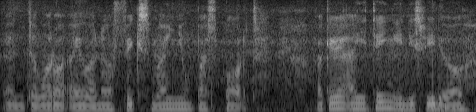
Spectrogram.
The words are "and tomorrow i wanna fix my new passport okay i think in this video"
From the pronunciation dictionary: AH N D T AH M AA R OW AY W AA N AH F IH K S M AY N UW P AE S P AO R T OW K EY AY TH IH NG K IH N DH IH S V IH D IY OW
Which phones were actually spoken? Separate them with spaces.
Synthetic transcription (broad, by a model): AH N T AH M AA R OW AY W AA N AH F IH K S M AY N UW P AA S P AO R T OW K EY AY T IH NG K IH N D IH S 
